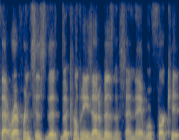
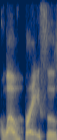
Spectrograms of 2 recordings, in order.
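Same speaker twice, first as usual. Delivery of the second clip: put-on young kid voice, like a little child. Podcast host explaining their bit of posing as fourteen-year-olds: talking like a young kid. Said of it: "we start talking young".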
